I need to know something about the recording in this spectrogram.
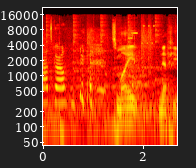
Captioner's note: laughs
